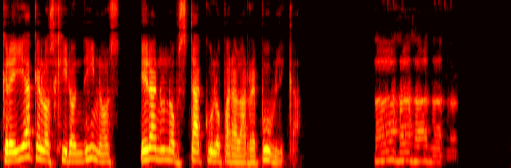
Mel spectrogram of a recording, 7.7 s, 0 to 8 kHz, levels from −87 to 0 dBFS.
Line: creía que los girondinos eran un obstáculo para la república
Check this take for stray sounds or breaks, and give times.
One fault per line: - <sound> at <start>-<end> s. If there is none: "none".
- laugh at 5.6-6.9 s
